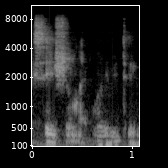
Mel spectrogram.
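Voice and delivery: mumbled under the breath. A player voices their character's reaction after a distant yell, muttered under breath. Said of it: "I sound like under my breath".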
